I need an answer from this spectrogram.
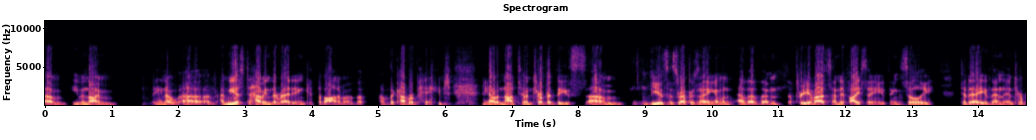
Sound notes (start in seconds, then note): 5.0 laugh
